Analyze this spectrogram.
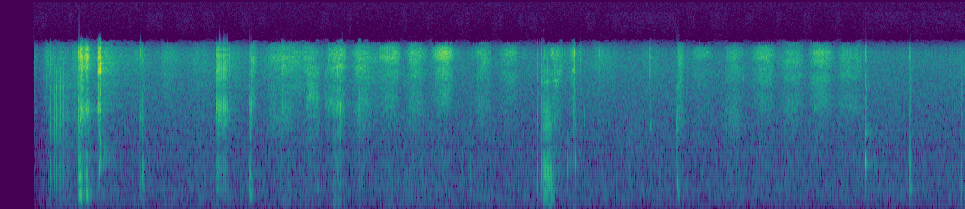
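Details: Male trying to cry, his soft crying broken at irregular intervals by short, sharp catches: hiccups interrupting a cry.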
